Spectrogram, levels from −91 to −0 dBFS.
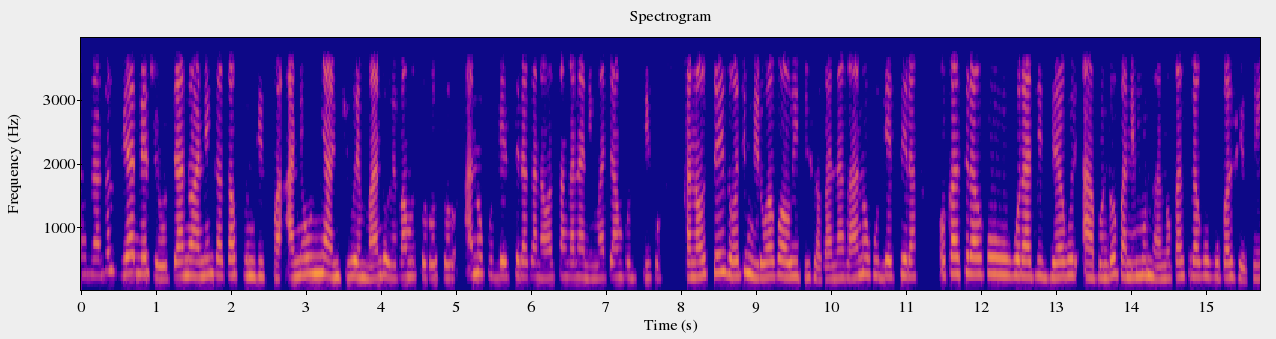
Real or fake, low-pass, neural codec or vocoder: real; 3.6 kHz; none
